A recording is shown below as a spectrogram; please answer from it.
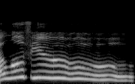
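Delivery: eerie, ghoulish dog voice, "you" drawn out. Recalling how the husband does the old dog voice: ghastly Gilligan dog voice. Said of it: "makes it sound kind of ghastly".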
